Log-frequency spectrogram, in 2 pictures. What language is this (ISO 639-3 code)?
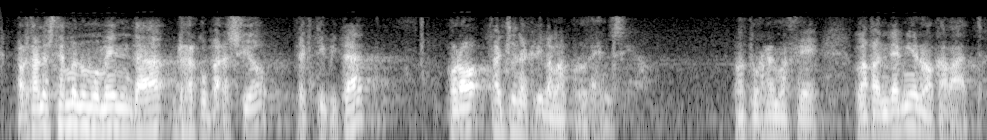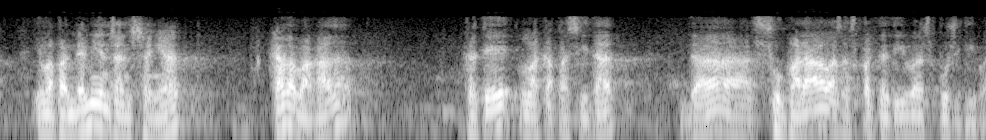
cat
